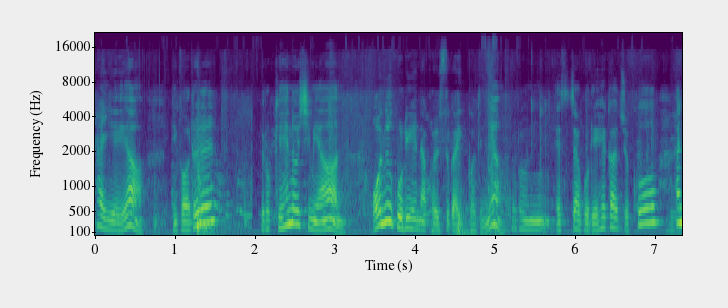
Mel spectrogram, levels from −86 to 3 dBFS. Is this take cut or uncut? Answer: uncut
